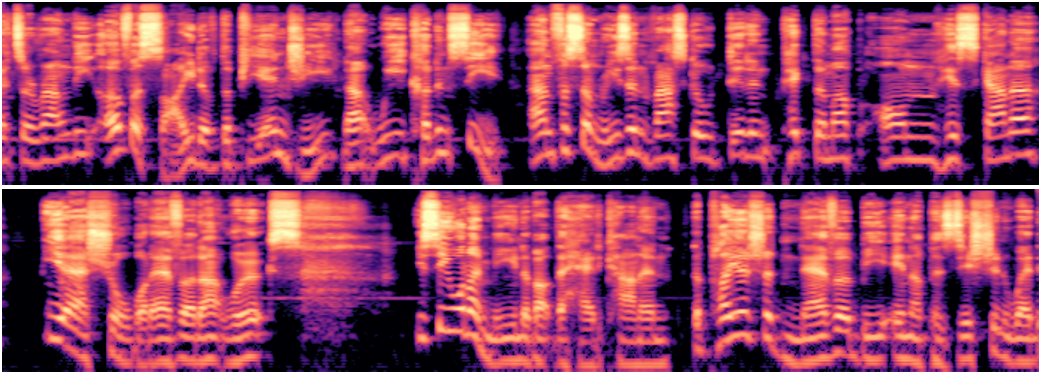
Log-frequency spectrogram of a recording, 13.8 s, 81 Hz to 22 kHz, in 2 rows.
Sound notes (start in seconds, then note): 8.9 sigh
